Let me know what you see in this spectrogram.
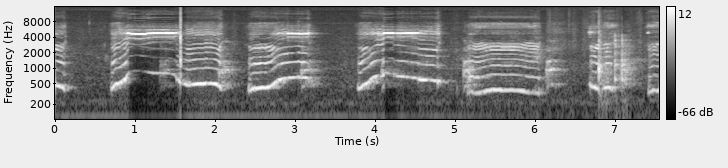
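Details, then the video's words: A puppy, ten months old, reacts to dogs shown on a computer screen with a series of six drawn-out, wavering howl-like barks, each lasting about a second, evenly spaced, over a low background hum. "barking at computer dogs"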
